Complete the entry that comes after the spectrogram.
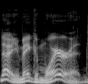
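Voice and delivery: ordinary talk

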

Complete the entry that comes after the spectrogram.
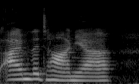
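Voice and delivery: ordinary delivery

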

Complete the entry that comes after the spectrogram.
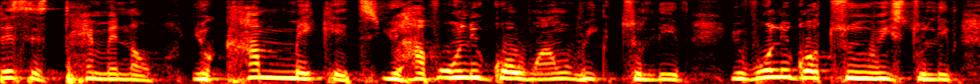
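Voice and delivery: ordinary delivery

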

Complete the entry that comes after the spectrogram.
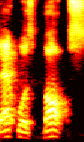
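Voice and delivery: calm, breathy, hushed voice. Retelling a man's remark after a hard hit, calm James Earl Jones voice. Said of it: "with that James Earl Jones voice".

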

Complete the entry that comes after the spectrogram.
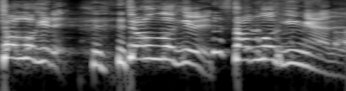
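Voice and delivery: mock very high, repeated shouted yelling. Recounting watching John and Chris play a game; imitating John yelling. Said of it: "And then John yells".

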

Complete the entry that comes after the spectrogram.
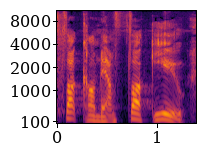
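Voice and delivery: put-on, high-pitched, furious outburst full of cursing. Speaker retells screaming at a man who told him to calm down, retelling an angry scream. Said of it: "And started screaming at him".

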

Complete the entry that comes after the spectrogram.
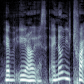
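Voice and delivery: normal talking voice

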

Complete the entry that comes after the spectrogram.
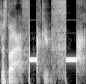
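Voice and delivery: fake Boston accent, u said as a. Joking that a boston accent is easy to do: fake boston accent. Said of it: "It's very easy to do a Boston accent".

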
